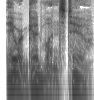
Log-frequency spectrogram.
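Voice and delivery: ordinary delivery, nothing marked

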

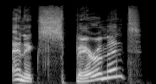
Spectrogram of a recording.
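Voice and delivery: high, slow, rising echo question; alarmed disbelief. Acted. Tatsumi now on the alert, alarmed. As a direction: query it in startled indignation.

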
